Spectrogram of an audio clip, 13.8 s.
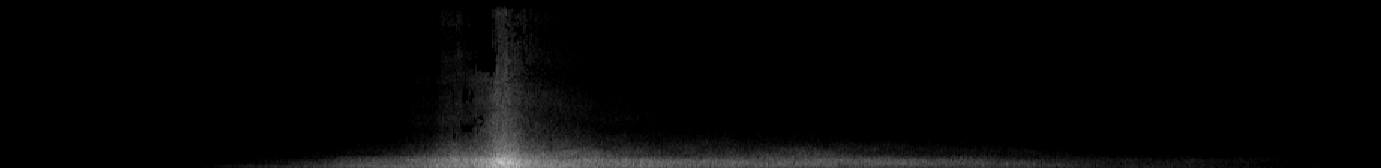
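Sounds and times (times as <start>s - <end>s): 
compact car passing by at 100mph: 2.6s - 12.2s.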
